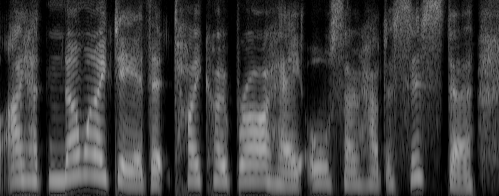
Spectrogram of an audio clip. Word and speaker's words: Tycho: in different houses because tycho i think that's correct pronunciation rather than taiko but he basically had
